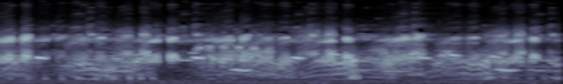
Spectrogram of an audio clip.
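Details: Many frogs croaking together in a dense chorus, overlapping rough croaks and short tonal notes stacked in the mid range, calls pulsing irregularly with no gaps of silence.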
